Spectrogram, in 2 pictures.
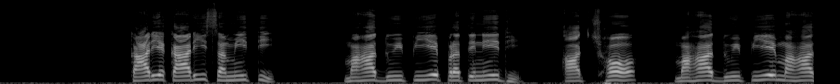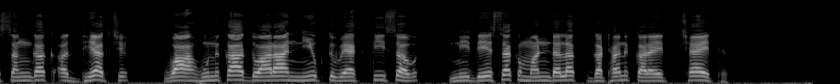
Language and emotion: Maithili, neutral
